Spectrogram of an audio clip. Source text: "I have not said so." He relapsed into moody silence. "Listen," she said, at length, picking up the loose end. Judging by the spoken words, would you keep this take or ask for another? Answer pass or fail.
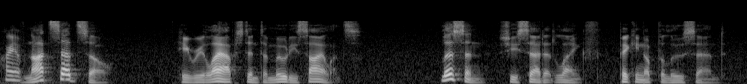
pass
